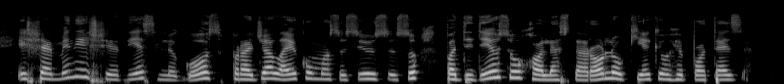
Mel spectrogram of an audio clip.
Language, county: Lithuanian, Marijampolė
